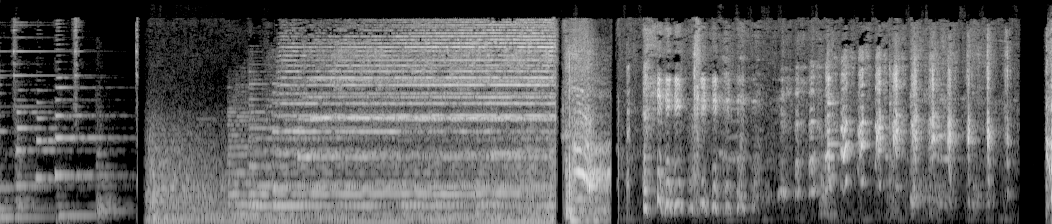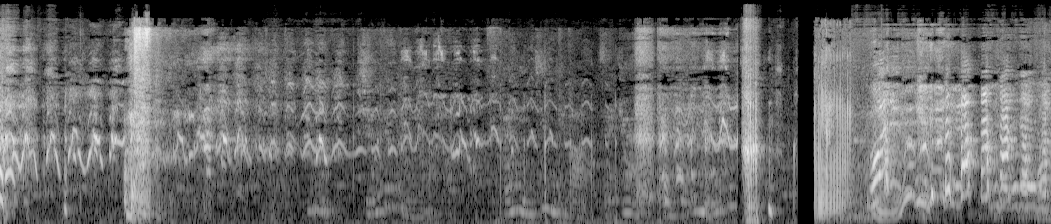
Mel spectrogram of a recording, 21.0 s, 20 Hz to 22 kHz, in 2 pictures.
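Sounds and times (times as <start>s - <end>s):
music: 0.0s - 5.6s.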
